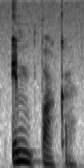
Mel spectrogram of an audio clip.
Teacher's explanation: Omdat de P volgt na de N. En als de P na een N volgt, dan maken we er altijd al een bilabiaal van. Een, een klank met twee lippen. · Term: co-articulatie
